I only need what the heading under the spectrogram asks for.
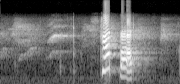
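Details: A male Quaker parrot (monk parakeet) named Charlie, a pet, chatters in short, raspy, speech-like bursts after a thin rising whistle, mimicking phrases such as "step up, good boy", "hello baby" and "bad boys bad boys".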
